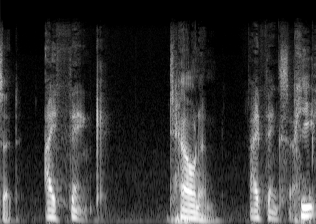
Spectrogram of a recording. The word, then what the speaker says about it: Townend: He went Townend on the first one, and then Townend, I think he emphasized the D.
